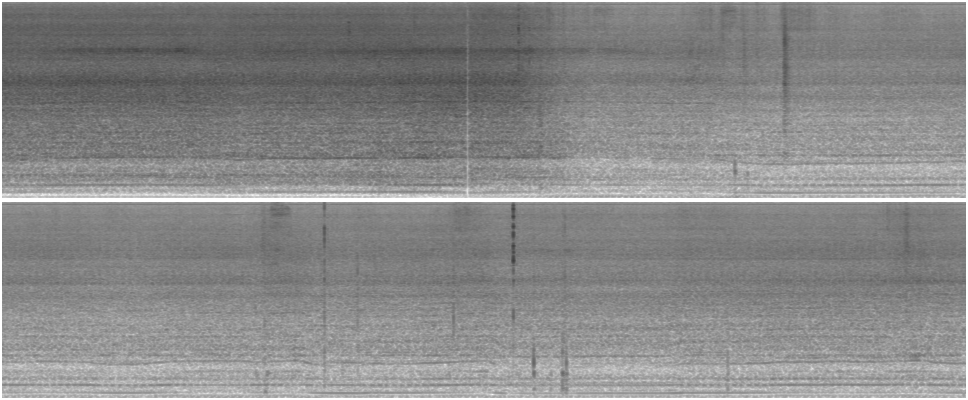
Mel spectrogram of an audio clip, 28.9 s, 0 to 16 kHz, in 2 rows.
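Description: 2004 Nissan Xterra's V6 engine running at about 1000 rpm idle, with the check-engine light on for a cylinder-6 misfire and a high-input air inlet temperature sensor code. A loud, steady rushing noise fills the first several seconds. About eight seconds in it drops to a quieter, steady idle hum with a faint rhythmic pulse, heard from inside the cabin, with a few light clicks.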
